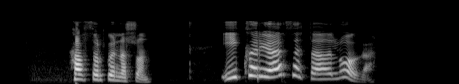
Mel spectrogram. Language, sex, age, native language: Icelandic, female, 50-59, Icelandic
